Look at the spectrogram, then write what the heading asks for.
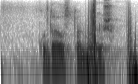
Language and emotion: Russian, neutral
